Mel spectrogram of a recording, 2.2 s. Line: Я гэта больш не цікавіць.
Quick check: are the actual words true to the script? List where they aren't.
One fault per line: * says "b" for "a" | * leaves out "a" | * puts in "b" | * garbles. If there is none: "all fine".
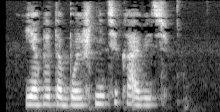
all fine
